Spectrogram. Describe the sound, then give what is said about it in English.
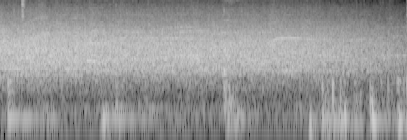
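Studio applause from a small group in the studio, for guests from the Forks Karting Association: a dense, steady patter of clapping hands that holds at an even level for about four seconds, thinning slightly near the end. “We'll give him a round of applause again.”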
